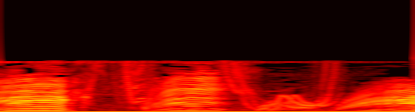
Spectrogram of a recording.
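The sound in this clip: Cow mooing from a bark translator gadget: a run of drawn-out, lowing moo calls with a wavering pitch that rises and falls, several calls blending into one another.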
